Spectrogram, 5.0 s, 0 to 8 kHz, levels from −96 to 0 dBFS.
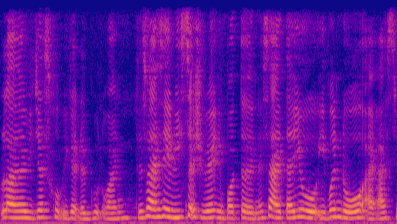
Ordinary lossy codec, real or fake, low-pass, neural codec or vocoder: none; real; none; none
